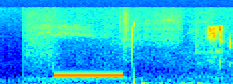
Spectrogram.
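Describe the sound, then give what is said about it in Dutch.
A single loud, steady telephone ringing tone sounds for about half a second as a call is placed, then a sharp click as the line picks up, leaving faint line noise. “ik ga eerst eh, bellen met, eh, met Maurice de Hond”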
